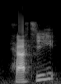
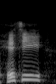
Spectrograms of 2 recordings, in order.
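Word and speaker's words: Hittite: second hitty mission so i was saying it wrong the first time in my first video i was calling them um hattie at one point because one of the displays one of the enemy uh teams it was called the hattians they in fact called the hitty i'll get the pronunciation right this time i promise so if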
